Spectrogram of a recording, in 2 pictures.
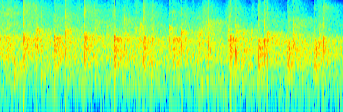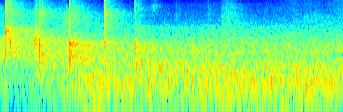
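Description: A small audience clapping, the claps thinning out and stopping about five seconds in.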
